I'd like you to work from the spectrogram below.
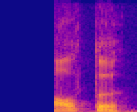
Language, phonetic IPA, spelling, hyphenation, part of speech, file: Bashkir, [ɑɫˈtɯ̞], алты, ал‧ты, numeral, Ba-алты.ogg
- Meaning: six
